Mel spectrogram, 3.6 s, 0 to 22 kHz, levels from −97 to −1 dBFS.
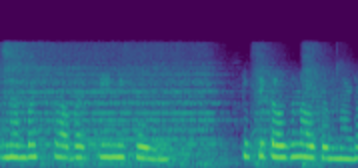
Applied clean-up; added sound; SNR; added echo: none; Applause; 13 dB; reverberation time 2.1 s.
